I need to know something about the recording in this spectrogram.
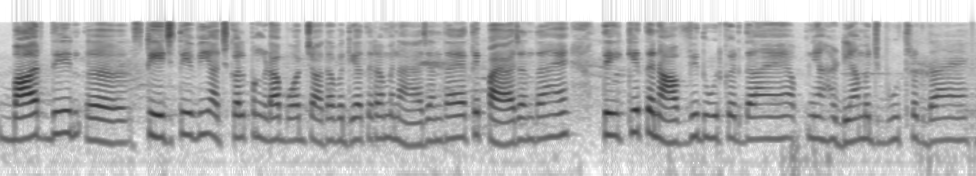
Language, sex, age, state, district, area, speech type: Punjabi, female, 30-45, Punjab, Ludhiana, urban, spontaneous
